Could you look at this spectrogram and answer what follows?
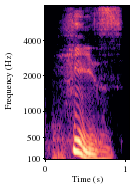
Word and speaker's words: he's: He's He's So I put the H I I Z here because he's one syllable, not he is, but he's.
